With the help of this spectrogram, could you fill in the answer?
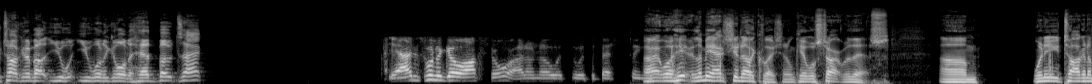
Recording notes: Lots of OS faithful called in too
